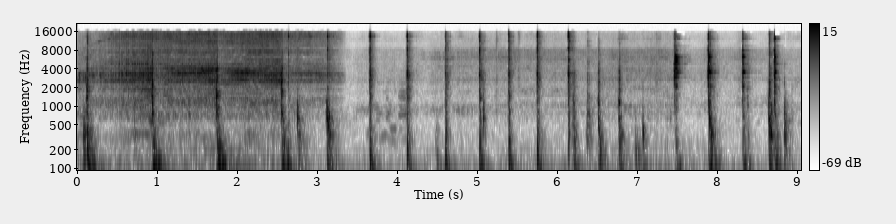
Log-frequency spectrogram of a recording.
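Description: Hammer blows on the wooden timbers of a fishing boat's hold and cabin being knocked apart: sharp, irregular knocks, roughly two a second. A steady hiss runs under the first three seconds or so.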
